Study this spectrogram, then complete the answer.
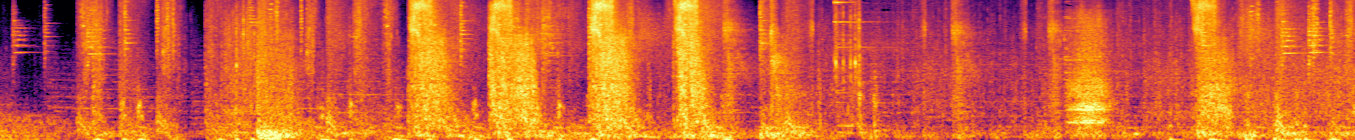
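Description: Game spells and attacks burst and crash in a fight.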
